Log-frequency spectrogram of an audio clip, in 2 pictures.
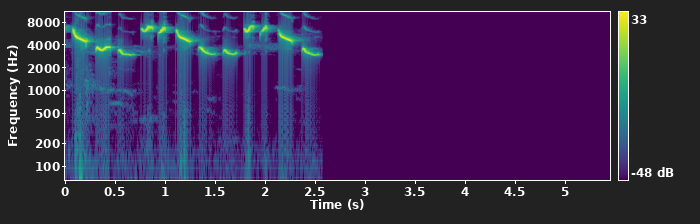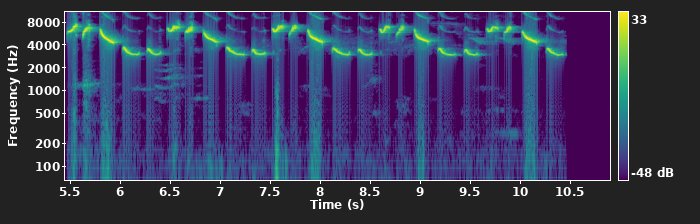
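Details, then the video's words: Male local Javanese wingko-type cinereous tit singing in full 'ngerol' style, used to train and lure other birds. Two bouts of bright high whistled phrases, each three or four notes sliding downward, repeated about once a second, separated by several seconds of silence. "GLATIK BATU JANTAN GACOR | Suara masteran & pancingan ampuh bikin GELATIK wingko bahan rajin NGEROL"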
